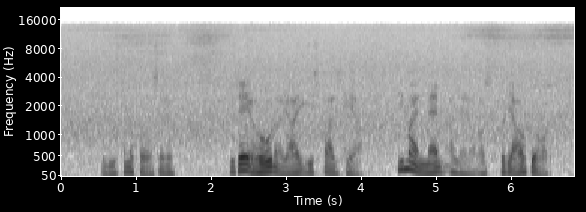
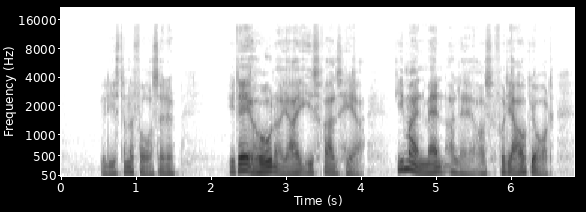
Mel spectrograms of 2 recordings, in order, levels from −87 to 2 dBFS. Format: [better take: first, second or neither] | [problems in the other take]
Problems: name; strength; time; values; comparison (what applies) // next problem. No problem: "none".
second | hiss; noticeable; throughout; 10 dB below the speech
